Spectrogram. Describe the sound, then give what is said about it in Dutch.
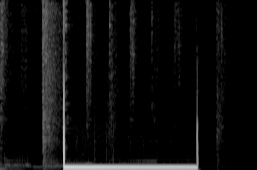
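A telephone ringback tone plays while a call is being placed, a single steady mid-pitched tone lasting about a second, alone, with silence before and after. “Nou, de hoogste tijd om even te bellen met een corporate recruiter bij de gemeente en dat is Sharon Den Boef.”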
